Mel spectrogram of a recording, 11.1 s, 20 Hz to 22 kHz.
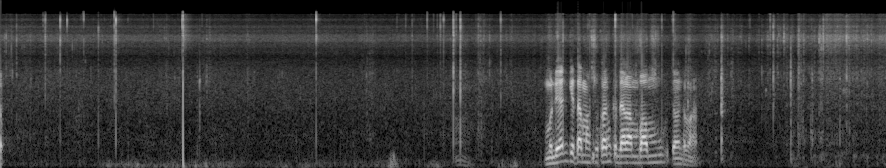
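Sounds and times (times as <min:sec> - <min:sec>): banana leaf crinkling: 0:04.5 - 0:11.0.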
